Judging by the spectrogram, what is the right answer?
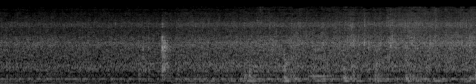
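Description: Chopped shallots and garlic sizzling in hot sunflower oil in a steel pan, a steady hiss with a faint low hum underneath. A single light click comes about a second and a half in, and a spatula begins stirring in the second half.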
